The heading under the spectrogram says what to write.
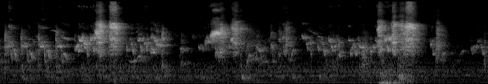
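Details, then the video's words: A flock of happy parakeets kept as pets chatters in dense rising bursts of squawks and tweets, loudest around the first and fourth seconds, a low hum underneath. "Happy Parakeets Singing"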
